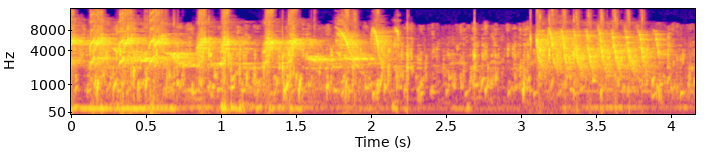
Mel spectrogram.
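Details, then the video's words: Orange-headed thrush song, used as a therapy recording to prompt silent caged birds to sing: dense bursts of high whistled and chattering notes, a pause near the middle, then a busy rush of rapid notes, with faint low hum beneath. "TERAPI Burung Anis merah 5menit burung macet langsung respon"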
